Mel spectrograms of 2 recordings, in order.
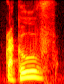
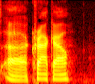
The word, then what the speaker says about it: Kraków: Pronounced in the United States, Krakow, but not everybody has my kind of high-quality Polish pronunciation, so you can say Krakow if you want, and you are welcome to call.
